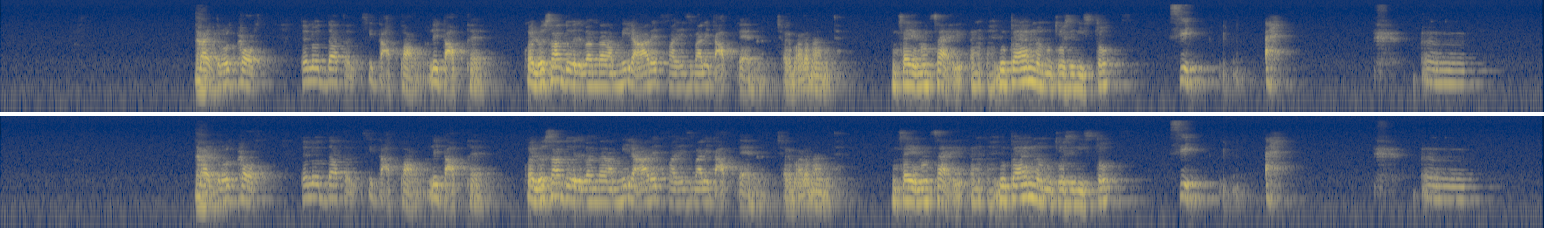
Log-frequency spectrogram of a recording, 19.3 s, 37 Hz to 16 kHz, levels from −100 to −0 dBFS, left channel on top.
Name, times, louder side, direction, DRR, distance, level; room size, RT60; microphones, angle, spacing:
voice 1, 2.4-3.3 3.8-6.1 6.6-9.4 9.8-10.5 11.2-13.9 15.8-16.0, left 2 dB, 40° left, 3 dB, 0.7 m, -26 dB
voice 2, 17.2-17.5 17.8-18.3, left 1 dB, 20° left, 2 dB, 1.5 m, -33 dB
16.5 x 8.7 x 4.4 m, 0.72 s
head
